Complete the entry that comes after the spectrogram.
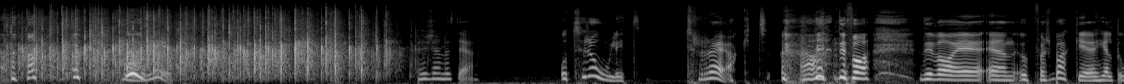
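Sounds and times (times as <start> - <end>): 
laughter: 0.0 - 2.3
applause: 0.0 - 4.3
speech: 0.1 - 1.9, 4.2 - 4.9, 5.6 - 11.2.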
